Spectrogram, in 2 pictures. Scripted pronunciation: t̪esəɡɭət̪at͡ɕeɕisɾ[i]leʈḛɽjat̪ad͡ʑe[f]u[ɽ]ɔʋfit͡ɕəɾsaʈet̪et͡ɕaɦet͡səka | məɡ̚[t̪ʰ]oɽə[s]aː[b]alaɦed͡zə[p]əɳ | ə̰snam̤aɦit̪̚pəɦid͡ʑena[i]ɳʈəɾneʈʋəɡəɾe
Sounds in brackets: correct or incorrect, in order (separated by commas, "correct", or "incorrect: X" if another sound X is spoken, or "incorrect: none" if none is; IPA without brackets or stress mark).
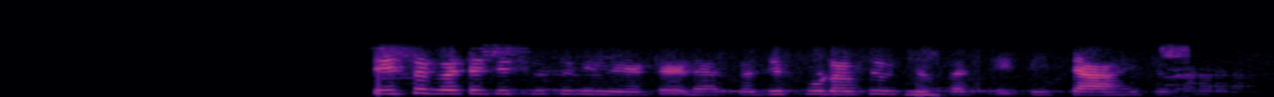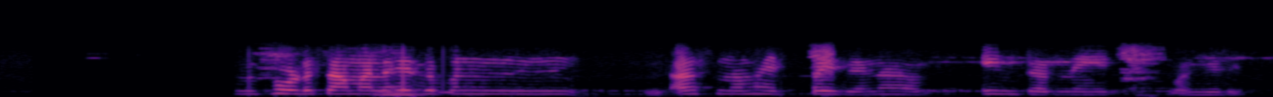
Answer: correct, correct, correct, correct, correct, incorrect: m, correct, correct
